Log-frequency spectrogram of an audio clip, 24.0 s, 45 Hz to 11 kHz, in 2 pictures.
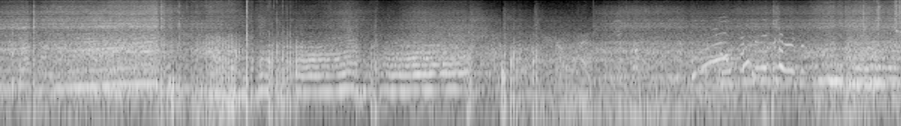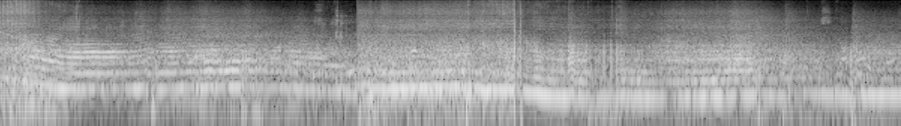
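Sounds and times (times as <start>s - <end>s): rally car engine running hard: 0.0s - 24.0s.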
